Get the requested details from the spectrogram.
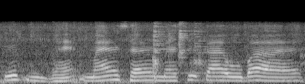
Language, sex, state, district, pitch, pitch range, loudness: Marathi, male, Maharashtra, Mumbai Suburban, 180 Hz, 170-190 Hz, -14 LUFS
